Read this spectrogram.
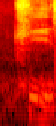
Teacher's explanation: Mulki masuk ke ki di sikut tengonggorokan ya. Ki lidahnya diturunkan sehingga rongga udara terbuka dan ada hembusan udara ketika dibacanya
